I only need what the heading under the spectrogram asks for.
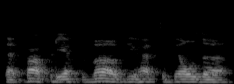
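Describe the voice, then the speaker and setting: A man's voice: medium pitch, fairly even intonation, brisk, reverberant, narrow, tinny audio. An elderly man in his eighties, a property owner giving rambling, folksy testimony with restarts. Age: 80s. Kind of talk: casual testimony.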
